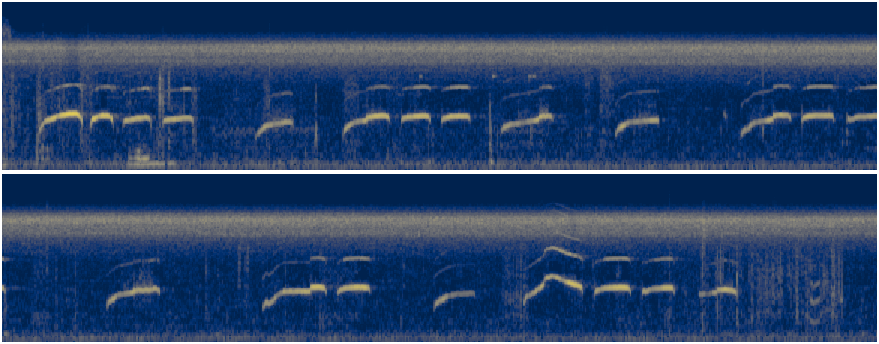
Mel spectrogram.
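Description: Baby macaque crying with repeated high, whistle-like coos that rise and then level off, in quick runs of two to four, the distress calls of an infant left by its mother. A steady high insect drone runs underneath.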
